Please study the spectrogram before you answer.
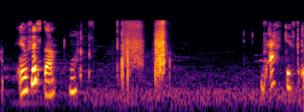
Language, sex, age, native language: Icelandic, female, 40-49, Icelandic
